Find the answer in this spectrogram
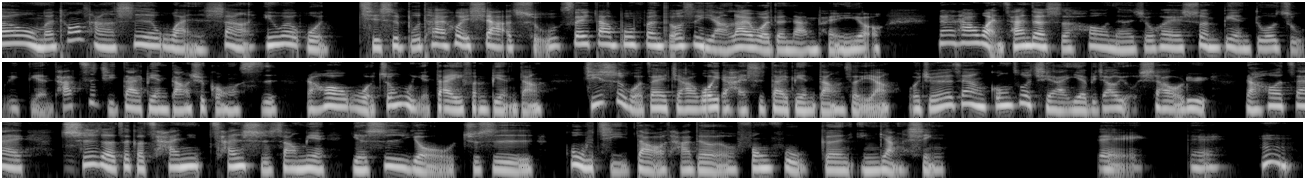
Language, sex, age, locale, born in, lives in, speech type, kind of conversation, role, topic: Chinese, female, 30-34, zh-TW, Taiwan, United States, conversation, unstructured, none, 你最喜欢的早餐是什么？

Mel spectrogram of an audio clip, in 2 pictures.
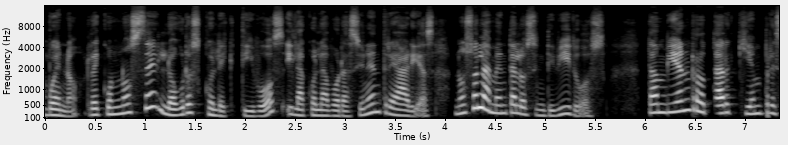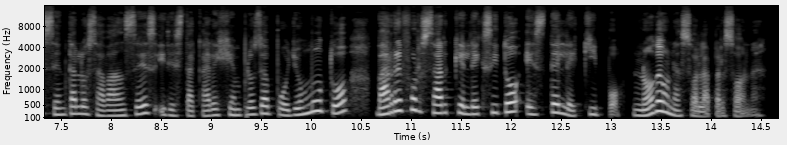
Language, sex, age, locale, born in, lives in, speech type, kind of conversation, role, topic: Spanish, female, 30-34, es-AR, Argentina, Netherlands, read, expert-assistant, expert, ¿Qué estrategias ayudan a coordinar equipos de trabajo en el sector público cuando hay muchos proyectos al mismo tiempo?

